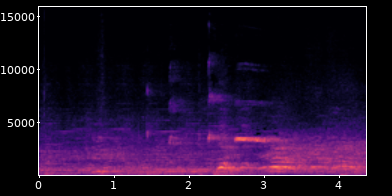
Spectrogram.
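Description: Futsal being played on a gymnasium's wooden court: the ball thuds on the floor, with brief high squeaks from shoes on the court, while players and spectators shout and chatter in the echoing hall.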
